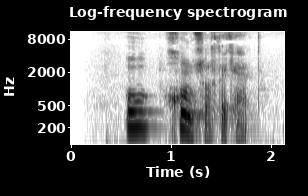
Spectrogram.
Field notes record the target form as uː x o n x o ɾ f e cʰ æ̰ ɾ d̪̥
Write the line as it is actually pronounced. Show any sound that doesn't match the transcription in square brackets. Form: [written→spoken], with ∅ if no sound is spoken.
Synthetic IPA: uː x [o→u] n [x→s] o ɾ f e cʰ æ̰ ɾ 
